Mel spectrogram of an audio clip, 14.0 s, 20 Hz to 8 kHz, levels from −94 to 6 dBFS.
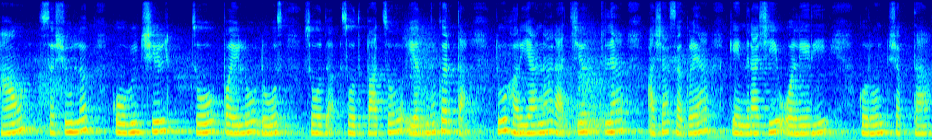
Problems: constant background noise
